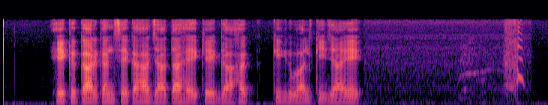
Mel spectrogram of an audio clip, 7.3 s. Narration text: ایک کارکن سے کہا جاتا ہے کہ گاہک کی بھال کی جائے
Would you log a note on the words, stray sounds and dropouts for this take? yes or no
yes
